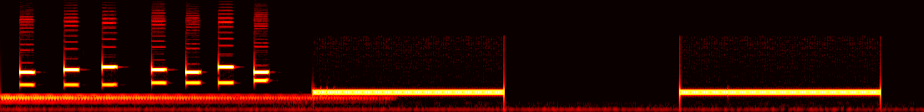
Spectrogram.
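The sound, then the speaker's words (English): A person picks up a phone to make a call. A steady dial tone plays with seven quick keypad beeps tapped over it, followed by two long, even ringing tones separated by a short pause. No one speaks. “Jittery from exertion, Sam picks up his phone.”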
